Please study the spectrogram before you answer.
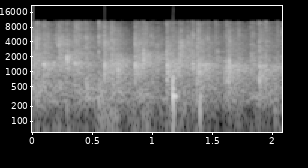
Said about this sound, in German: Vielen, vielen Dank. Gebt ihm bitte einen Applaus.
